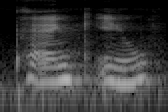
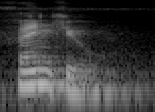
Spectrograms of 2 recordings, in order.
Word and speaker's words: thank you: Now, as I said, there's a soft thaw. It's not thaw. Do not compare with the Bengali letter thaw. It should be thaw. So it should be pronounced at thank you.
